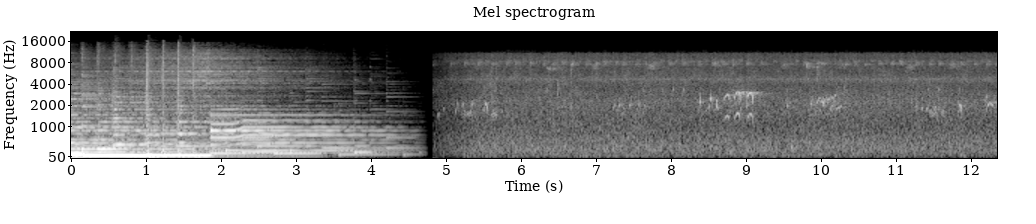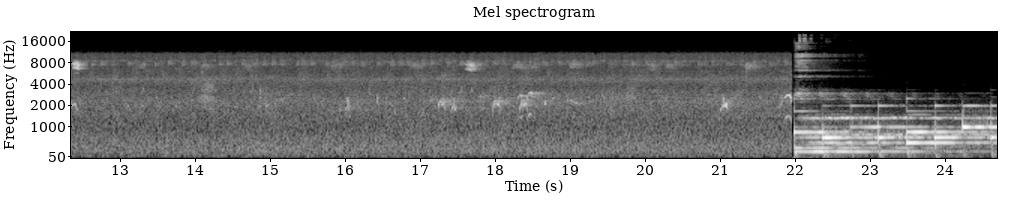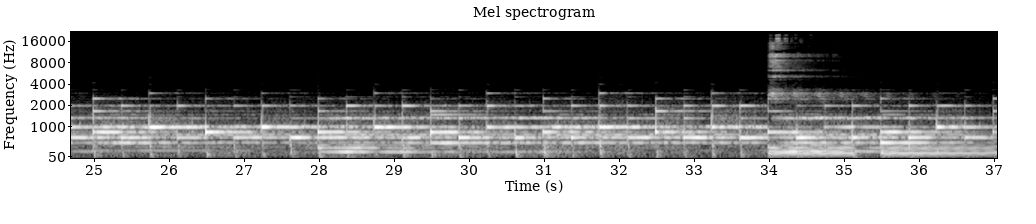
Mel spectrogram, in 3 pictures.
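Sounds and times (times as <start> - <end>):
steady hiss: 4.9 - 22.0.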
